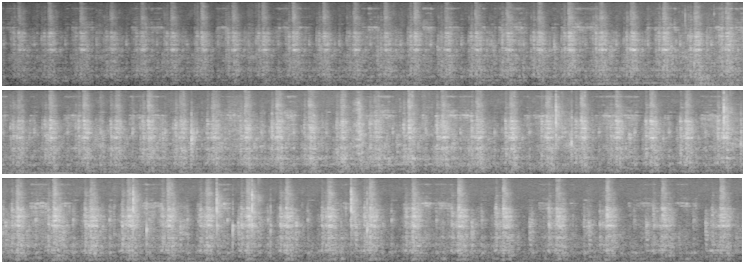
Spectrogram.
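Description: Wound-up clockwork model steam engine running, a rapid steady mechanical ticking and clattering of gears that builds slightly in loudness and stays even, close and alone without talk.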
